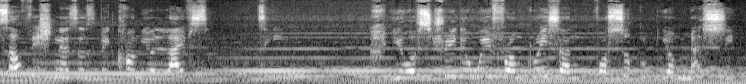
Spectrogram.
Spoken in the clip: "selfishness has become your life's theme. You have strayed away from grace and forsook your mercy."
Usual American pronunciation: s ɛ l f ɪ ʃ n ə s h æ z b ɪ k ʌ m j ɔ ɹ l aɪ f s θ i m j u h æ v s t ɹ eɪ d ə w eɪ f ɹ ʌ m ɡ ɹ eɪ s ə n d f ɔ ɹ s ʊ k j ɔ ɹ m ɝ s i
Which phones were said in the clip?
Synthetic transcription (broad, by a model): s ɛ l f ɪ ʃ n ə s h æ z b ɪ k ʌ m j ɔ l aɪ f s t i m j u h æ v s t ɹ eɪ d ə w eɪ f ɹ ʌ m ɡ ɹ eɪ s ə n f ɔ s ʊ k j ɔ m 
